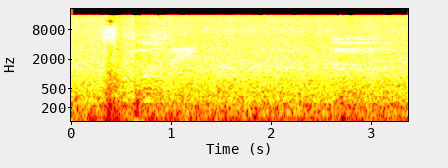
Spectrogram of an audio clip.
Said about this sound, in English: Feel the rain.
